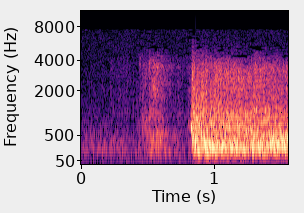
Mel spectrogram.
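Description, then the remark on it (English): A single sharp gunshot cracks out suddenly after a stretch of quiet hiss, and a loud, dense wash of noise carries on right behind it to the end. “Then you count to yourself one, two, three, and then fire.”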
